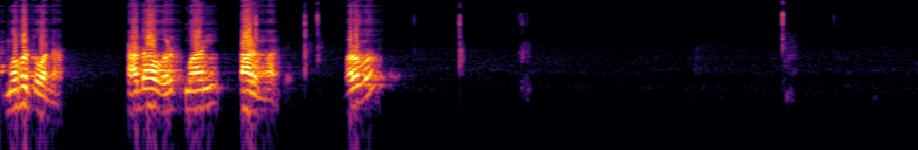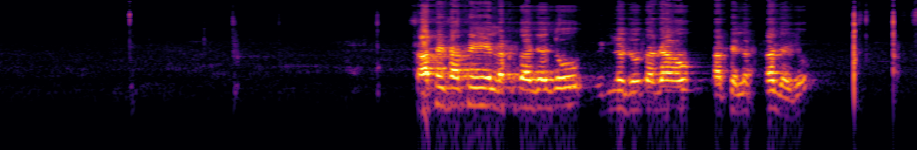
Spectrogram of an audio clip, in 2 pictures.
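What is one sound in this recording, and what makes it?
A man speaks clearly and steadily, close by, in short bursts.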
